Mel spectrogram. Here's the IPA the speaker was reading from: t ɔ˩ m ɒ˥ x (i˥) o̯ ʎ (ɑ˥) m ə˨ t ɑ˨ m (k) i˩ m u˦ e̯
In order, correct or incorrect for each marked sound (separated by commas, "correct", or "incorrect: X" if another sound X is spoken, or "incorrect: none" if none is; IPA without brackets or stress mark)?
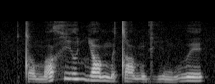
correct, incorrect: ɑ˦, incorrect: ɡʱ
